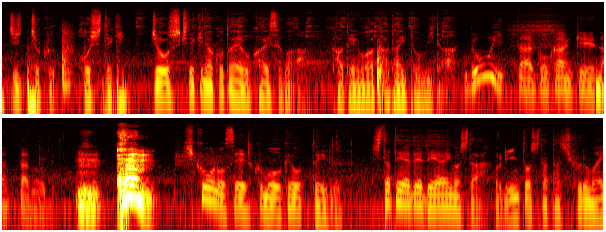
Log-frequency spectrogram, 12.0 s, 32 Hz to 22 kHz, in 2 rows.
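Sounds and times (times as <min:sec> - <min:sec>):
background dialogue: 0:01.5 - 0:10.7
man clearing throat: 0:06.8 - 0:07.6.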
